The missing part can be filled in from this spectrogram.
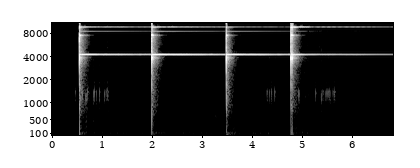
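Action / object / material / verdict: flick / silver dollar coin / silver / real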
